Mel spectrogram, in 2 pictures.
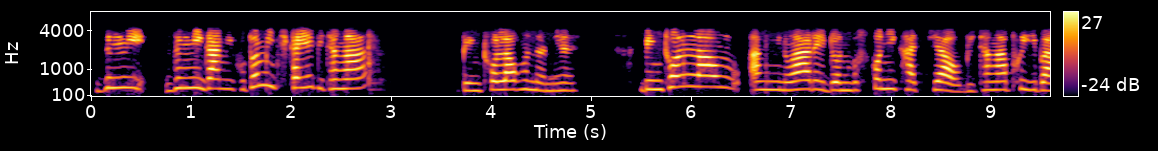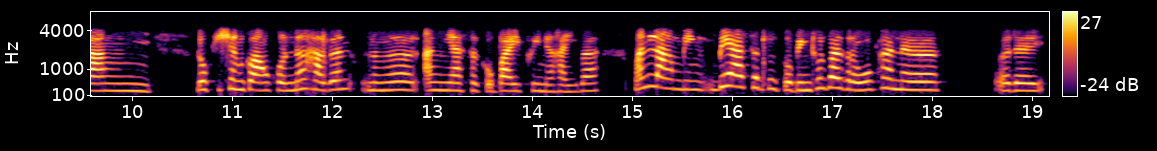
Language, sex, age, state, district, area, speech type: Bodo, female, 18-30, Assam, Chirang, urban, conversation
